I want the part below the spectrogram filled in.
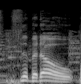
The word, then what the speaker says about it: Thibodeau: It's pronounced Thibodeau, but he goes by Tibbs.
